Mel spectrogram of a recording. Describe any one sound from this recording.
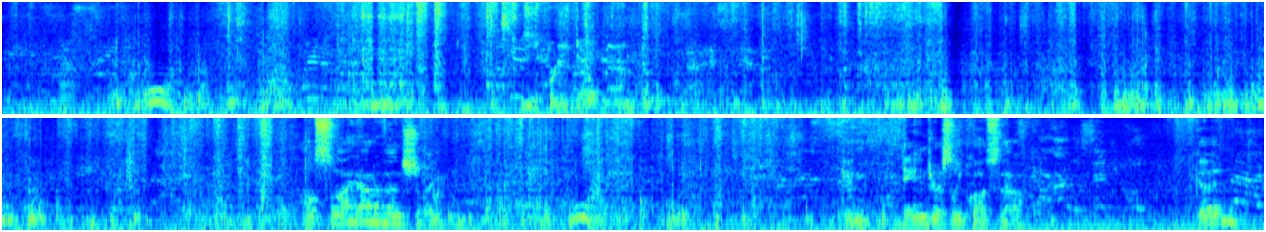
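Cardboard boxes scrape and rustle as they are handled.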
